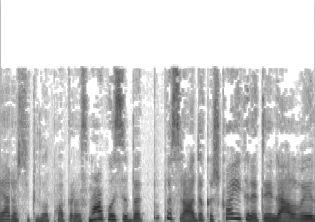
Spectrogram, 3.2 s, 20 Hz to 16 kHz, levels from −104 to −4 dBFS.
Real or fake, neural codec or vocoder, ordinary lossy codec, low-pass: fake; codec, 44.1 kHz, 3.4 kbps, Pupu-Codec; MP3, 48 kbps; 14.4 kHz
